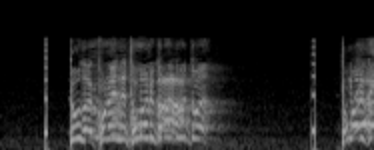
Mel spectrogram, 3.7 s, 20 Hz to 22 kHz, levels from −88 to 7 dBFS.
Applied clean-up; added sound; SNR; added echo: none; none; none; none.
